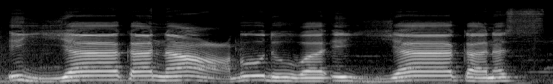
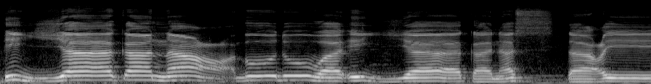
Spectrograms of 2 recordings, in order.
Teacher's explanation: অবশ্যই ইয়ার উচ্চারণ সঠিকভাবে আনতে হবে, আর আইন উচ্চারণটা গলার মাঝখান দিয়ে চাপ দিয়ে নিয়ে আসতে হবে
